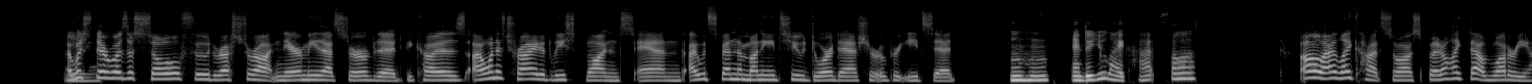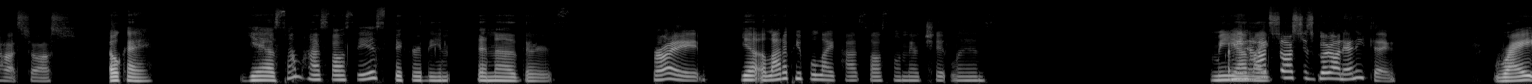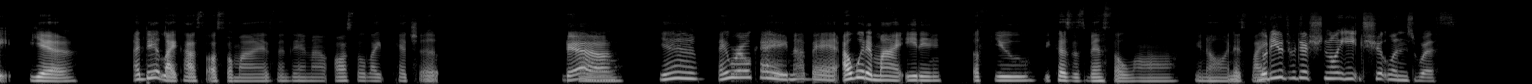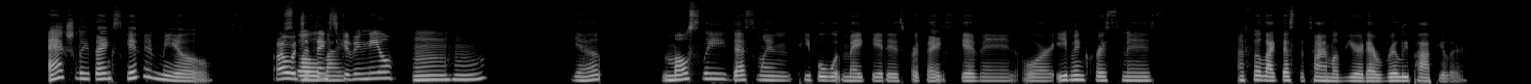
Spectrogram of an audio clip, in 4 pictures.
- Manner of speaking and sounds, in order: tapping
- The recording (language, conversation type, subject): English, unstructured, How do I balance tasty food and health, which small trade-offs matter?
